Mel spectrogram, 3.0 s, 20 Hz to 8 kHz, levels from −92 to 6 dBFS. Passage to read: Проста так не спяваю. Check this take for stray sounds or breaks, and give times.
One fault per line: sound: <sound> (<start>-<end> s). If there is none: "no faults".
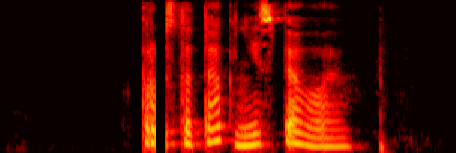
sound: dropout (1.0-1.1 s)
